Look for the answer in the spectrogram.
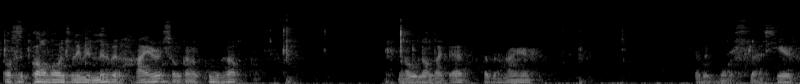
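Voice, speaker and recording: Low-voiced man thinking aloud. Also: quick pace, pauses often, noisy background. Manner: relaxed, thinking aloud with many fillers and self-corrections. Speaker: digital sculpting streamer. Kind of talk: casual live-stream commentary while working.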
